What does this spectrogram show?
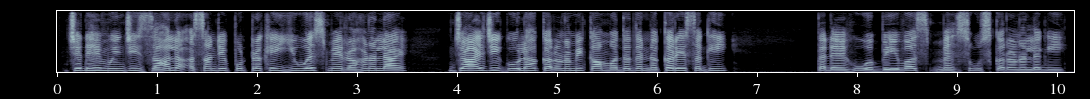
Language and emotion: Sindhi, sad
